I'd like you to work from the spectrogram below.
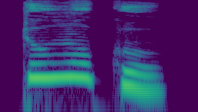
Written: ಡಿಮಕಿ

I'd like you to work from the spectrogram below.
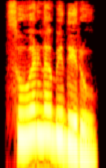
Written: ಸುವರ್ಣಬಿದಿರು

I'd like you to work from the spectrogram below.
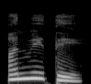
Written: ಅನುವಾದ

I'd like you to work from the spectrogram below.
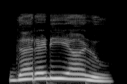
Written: ಗರಡಿಯಾಳು

